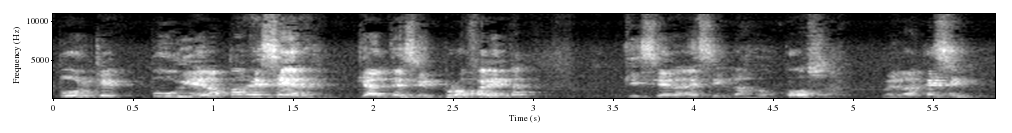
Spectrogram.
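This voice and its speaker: A man's voice: high-pitched, big pitch swings, normal speed. A man preaching a sermon in a conversational way, often asking the congregation questions. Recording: echoey, from far off, faint noise.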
